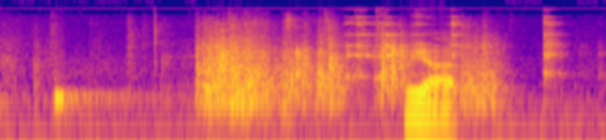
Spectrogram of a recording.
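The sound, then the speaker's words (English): A cocktail being stirred with ice, with clinking and scraping of a utensil against ice and glass, a faint, steady jumble of small knocks and rattles that swells in the middle and eases off toward the end. “So we're just going to stir this until it gets cold. Then we're going to fill our glasses with ice.”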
